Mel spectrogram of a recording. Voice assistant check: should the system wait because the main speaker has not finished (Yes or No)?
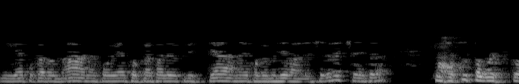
Yes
